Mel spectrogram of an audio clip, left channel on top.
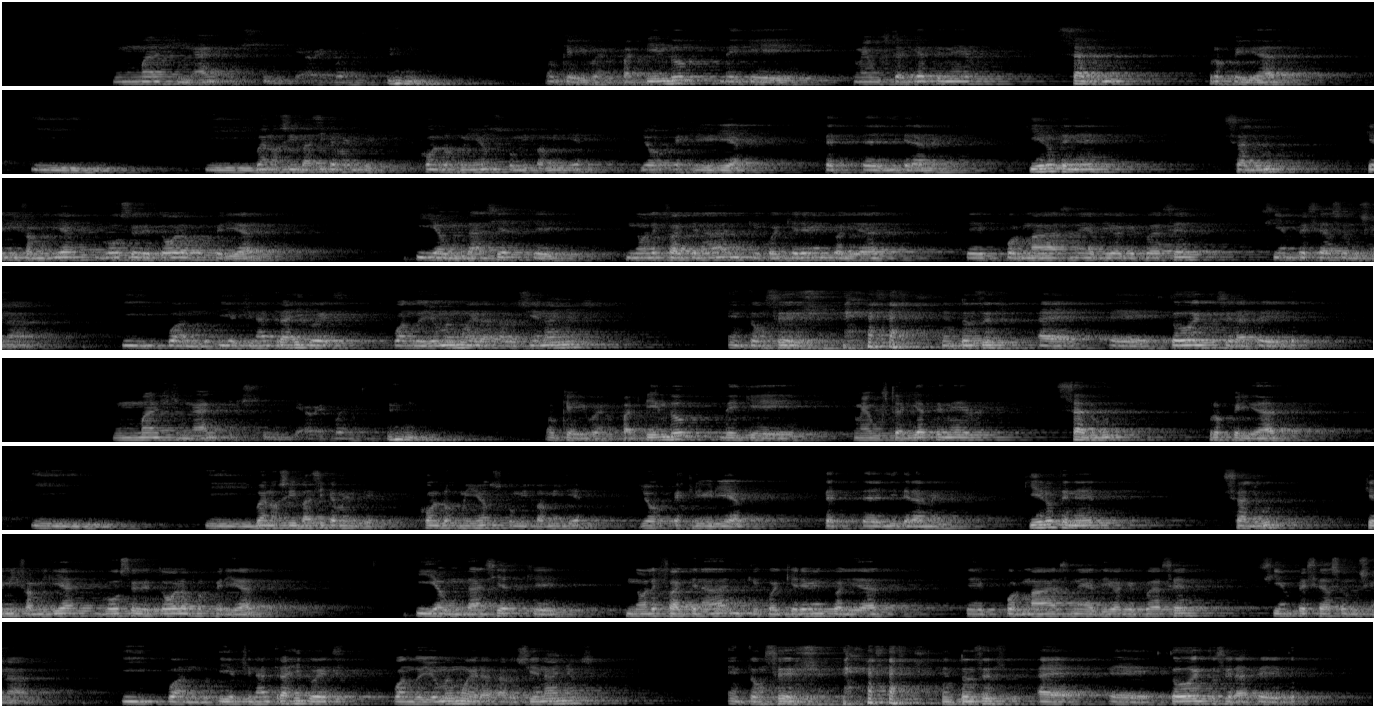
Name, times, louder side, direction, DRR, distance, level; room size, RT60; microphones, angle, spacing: voice 1, 1.1-4.2 5.4-8.0 8.5-9.8 10.6-11.1 12.1-12.8 14.0-14.8 15.7-17.5 17.9-19.5 20.1-21.2 22.0-23.2 24.0-24.7 25.9-26.5 27.4-30.0 31.6-33.0 33.7-36.3 37.1-39.4 40.0-41.5 42.4-44.6 45.1-47.1 48.4-51.2 51.5-52.0 52.2-54.1, right 1 dB, 80° right, 3 dB, 1.5 m, -30 dB
15.5 x 14.0 x 4.2 m, 2.1 s
head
